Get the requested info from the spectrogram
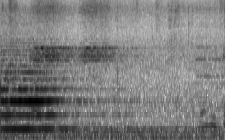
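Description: A horn sounds one long, steady note that fades out about a second in.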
